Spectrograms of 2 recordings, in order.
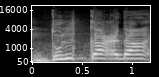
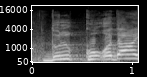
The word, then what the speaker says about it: ദുൽഖഅദ്: ആളുകളും ചോദിക്കുന്നു ഉസ്താദേ ഈ ദുൽഖ്ദ എന്നാണോ അതുപോലെ ദുൽഖിദ എന്നാണോ ദുൽഖുദ എന്നാണോ എന്താണ് പറയേണ്ടത് ദുൽഖദ എന്നാണ് പല ആളുകളും ദുൽഖാദ മാസം ദുൽഖാദ എന്ന് പറയും ദുൽഖാദ മാസം ദുൽഖിദ മാസം അങ്ങനെ പല രൂപത്തിലാണ് ആളുകൾ പറയാറുള്ളത് എന്താണ് കറക്റ്റ് അതിന്റെ ഉച്ചാരണം എന്താണ് ദുൽഖദ എന്നാണ് അതിന്റെ ഉച്ചാരണം ദുൽഖദ അതുപോലെ ചില ആളുകൾ ദുൽഹജ്ജ്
